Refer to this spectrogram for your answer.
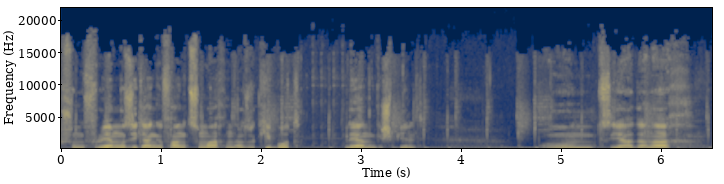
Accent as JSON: {"language": "German", "town": "Novosibirsk", "region": "Novosibirsk Oblast", "country": "Russia", "moved": "yes", "lives_now": "Germany", "said": "Ich Novosibirsk."}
